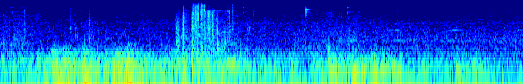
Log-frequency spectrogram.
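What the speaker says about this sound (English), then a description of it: "It's starting to rain." Rain beginning to fall in the jungle survival game Green Hell, a steady soft hiss with low rumbling thunder beneath and a brief brighter burst of rainfall partway through, heard alone without talk.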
